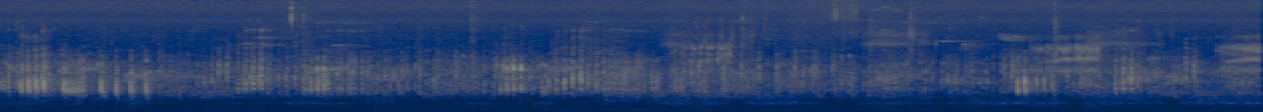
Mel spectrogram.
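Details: Pond frog chorus, callers unseen: a rough, rattling mass of croaks with repeated surges of fast pulses every couple of seconds, plus a few thin higher chirps late in the stretch.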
